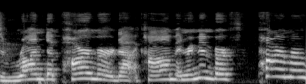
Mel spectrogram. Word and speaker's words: Parmer: And remember, Parmer rhymes with farmer, but starts with a P like Paul.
